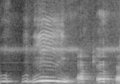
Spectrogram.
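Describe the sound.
A voice imitates an owl, giving a fairly loud series of hoots: a few short ones around a long, swooping hoo that rises and falls, with no talking.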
